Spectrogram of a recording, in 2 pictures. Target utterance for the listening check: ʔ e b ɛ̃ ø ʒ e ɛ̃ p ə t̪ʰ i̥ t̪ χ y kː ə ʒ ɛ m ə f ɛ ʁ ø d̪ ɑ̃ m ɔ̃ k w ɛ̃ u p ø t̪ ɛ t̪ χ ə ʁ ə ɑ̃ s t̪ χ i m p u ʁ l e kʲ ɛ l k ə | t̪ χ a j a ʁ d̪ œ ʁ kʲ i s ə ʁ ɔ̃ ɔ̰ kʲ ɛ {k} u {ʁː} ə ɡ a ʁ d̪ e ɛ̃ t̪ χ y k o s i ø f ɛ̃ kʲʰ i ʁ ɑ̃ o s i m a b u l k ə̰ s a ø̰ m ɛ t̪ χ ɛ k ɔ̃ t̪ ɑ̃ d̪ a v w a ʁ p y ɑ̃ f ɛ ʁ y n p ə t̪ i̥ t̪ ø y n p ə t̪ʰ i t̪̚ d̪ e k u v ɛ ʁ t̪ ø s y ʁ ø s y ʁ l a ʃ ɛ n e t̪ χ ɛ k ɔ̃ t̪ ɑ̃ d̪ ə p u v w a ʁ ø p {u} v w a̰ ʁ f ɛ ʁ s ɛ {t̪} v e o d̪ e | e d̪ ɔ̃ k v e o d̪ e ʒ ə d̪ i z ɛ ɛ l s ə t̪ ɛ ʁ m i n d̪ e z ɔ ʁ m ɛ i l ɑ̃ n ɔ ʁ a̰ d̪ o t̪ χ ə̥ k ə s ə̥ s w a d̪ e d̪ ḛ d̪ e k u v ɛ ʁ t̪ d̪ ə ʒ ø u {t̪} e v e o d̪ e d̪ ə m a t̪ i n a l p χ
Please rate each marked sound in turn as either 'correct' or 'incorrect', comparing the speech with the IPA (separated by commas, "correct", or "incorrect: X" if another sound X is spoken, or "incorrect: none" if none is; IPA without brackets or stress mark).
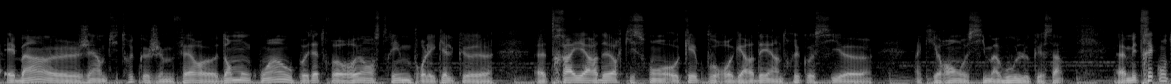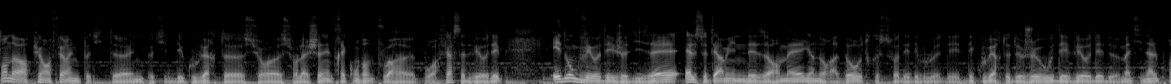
incorrect: p, correct, correct, correct, incorrect: d̪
